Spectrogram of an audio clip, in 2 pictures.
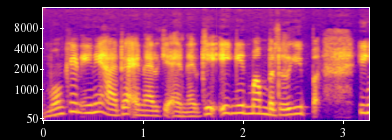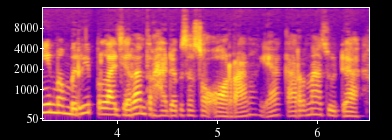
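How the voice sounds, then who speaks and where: Lively intonation and a fairly quick pace mark this speech in a strong Javanese accent. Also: woman. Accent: thick Javanese. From Java, Indonesia. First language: Javanese (speaking Indonesian). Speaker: tarot reader. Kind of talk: tarot reading livestream. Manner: casual, laughs often; halting with fillers.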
